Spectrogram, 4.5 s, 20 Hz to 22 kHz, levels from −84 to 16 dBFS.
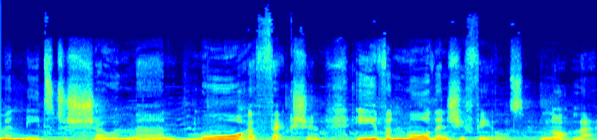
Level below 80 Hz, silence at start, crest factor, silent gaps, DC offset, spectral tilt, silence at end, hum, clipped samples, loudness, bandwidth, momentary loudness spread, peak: -62 dBFS; 0 s; 16 dB; none; under 0.1%; -4.5 dB/octave; 0 s; none; under 0.1%; -20 LUFS; 18.5 kHz; 11 LU; -4 dBFS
